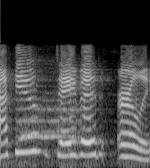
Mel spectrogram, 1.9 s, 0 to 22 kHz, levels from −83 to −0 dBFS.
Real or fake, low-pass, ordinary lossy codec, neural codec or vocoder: real; 7.2 kHz; Opus, 64 kbps; none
